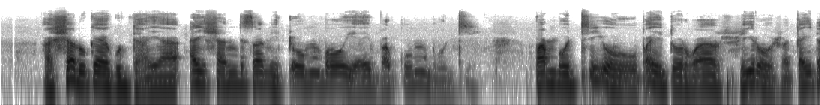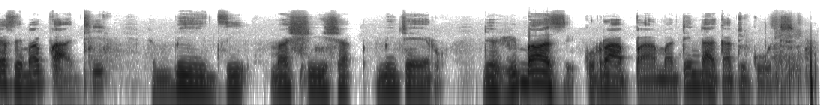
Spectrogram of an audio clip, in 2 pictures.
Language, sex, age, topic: Ndau, female, 50+, health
